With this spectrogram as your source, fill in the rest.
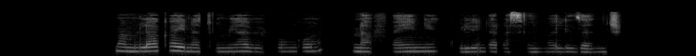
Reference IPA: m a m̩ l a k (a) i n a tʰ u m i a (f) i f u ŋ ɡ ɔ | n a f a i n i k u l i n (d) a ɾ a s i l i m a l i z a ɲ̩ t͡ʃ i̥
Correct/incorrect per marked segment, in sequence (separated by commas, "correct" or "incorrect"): correct, incorrect, correct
